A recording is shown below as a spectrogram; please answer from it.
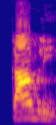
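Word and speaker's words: calmly: रिप्लाईड second form कामली। कामली यानी होता है शांति से। तो एल साइलेंट होता है कामलमली नहीं होगा कामली तो जो दूसरा दोस्त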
